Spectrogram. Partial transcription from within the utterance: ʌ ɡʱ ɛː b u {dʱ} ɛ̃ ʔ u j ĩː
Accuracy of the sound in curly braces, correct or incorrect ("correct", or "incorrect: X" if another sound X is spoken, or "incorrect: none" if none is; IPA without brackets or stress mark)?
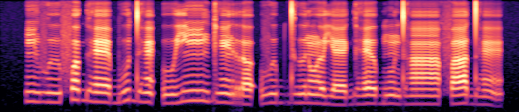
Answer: correct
